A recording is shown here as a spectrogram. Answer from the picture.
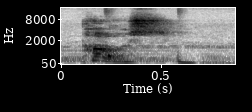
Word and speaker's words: pos: you guys so post the way you pronounce it in bahasa is very simple just get rid of the t okay it's just going to sound pose okay so pose p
